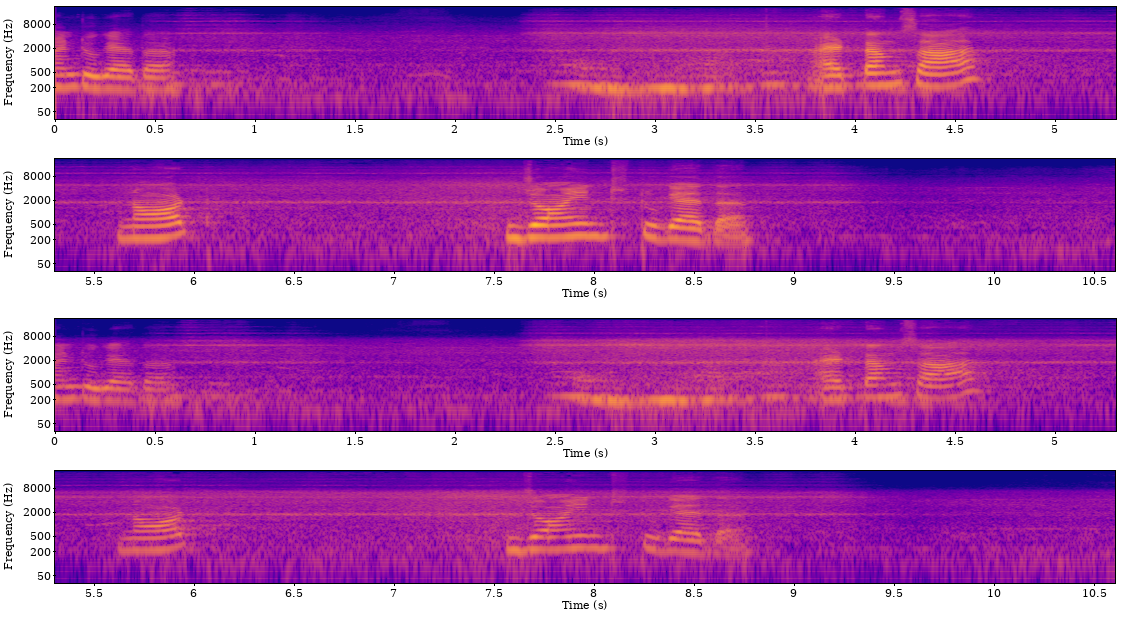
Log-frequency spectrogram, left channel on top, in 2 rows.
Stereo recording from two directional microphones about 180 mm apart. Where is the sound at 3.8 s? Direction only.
45° left (ahead or behind).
